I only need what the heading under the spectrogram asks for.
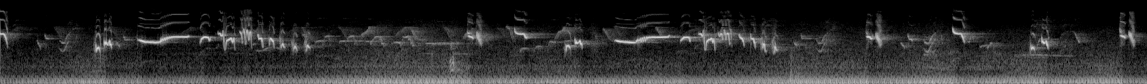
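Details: White-rumped shama singing continuously as a lure for a shama that sings little: dense repeated bursts of whistles, sharp chips and downslurred notes, phrases returning every few seconds, constant low hum underneath.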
